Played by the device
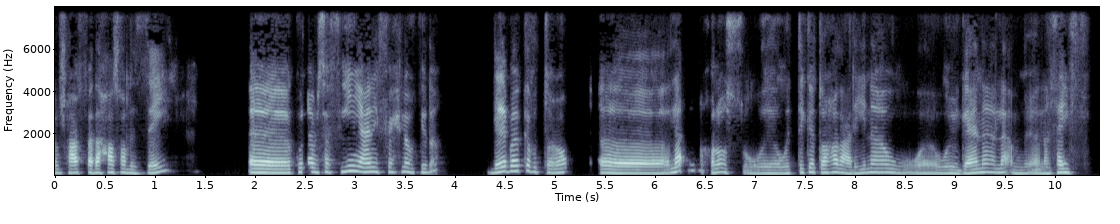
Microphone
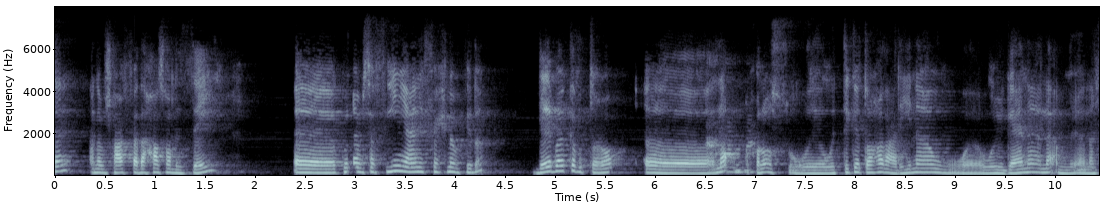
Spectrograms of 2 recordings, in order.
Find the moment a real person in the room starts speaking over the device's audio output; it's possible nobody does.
6.5 s

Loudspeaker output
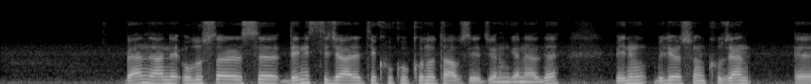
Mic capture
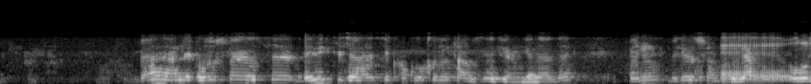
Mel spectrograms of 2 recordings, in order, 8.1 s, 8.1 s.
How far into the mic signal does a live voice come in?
7.2 s

